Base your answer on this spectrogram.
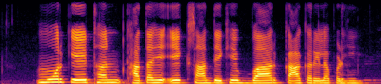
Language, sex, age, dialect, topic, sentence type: Chhattisgarhi, female, 25-30, Western/Budati/Khatahi, banking, question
